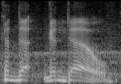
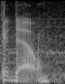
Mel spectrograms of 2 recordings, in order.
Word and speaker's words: Godot: I have downloaded a little piece of software called Godot, and I did look that up. It is pronounced Godot. You could also pronounce it Godot or Godot as well, but I am going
